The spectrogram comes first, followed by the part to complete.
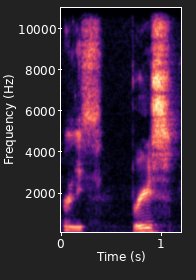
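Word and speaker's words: Bresee: Brees. Brian Brees to the Cowboys at 26.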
